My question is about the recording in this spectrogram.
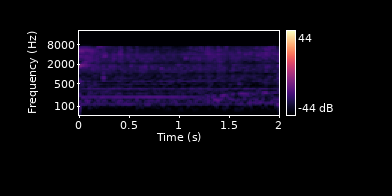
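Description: Faint, steady swimming-pool water trickling, with a low steady hum underneath.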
